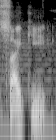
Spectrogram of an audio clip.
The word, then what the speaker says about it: psyche: because Aristotle's idea of the soul or the suk as they would call it we we pronounce it psyche um is he says that the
